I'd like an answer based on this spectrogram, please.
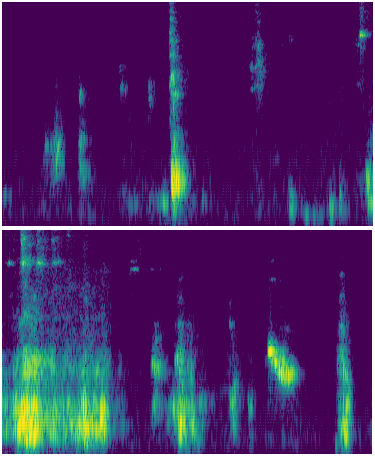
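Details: Cavalier King Charles Spaniel puppies, four weeks old, in Daisy's indoor puppy pen: quiet scattered squeaks and soft whimpers, one fuller whining burst in the middle, and a thin rising-falling squeal near the end.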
